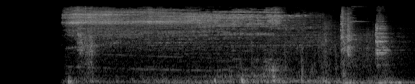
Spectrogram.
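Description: Sound-effect intro of a played promotional video: a sudden burst of hissing noise about half a second in that slowly fades, followed by two sharp clicks near the end.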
